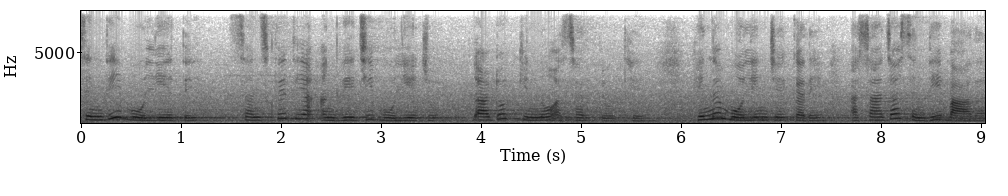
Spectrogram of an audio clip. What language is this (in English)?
Sindhi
